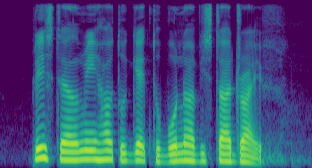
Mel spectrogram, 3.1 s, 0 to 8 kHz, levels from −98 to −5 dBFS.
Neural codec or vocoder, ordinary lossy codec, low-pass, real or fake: none; none; 7.2 kHz; real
